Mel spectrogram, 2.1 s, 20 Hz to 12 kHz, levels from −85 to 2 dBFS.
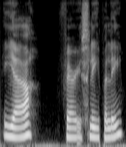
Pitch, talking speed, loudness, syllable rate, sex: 195 Hz, 85 wpm, -16 LUFS, 3.9 syllables/s, female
